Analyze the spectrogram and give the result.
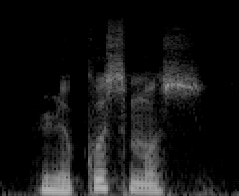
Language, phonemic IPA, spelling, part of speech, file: French, /kɔs.mos/, cosmos, noun, Fr-cosmos.ogg
- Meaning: cosmos, universe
